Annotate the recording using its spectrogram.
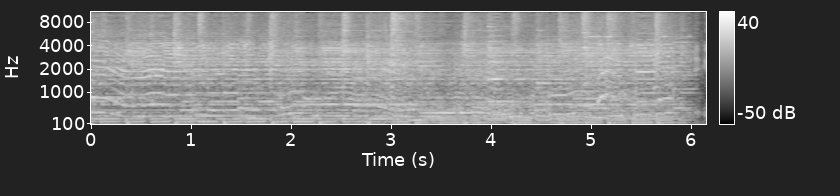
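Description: Guitar-led band music: the guitar's notes glide up and down in slides over a steady bass line.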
